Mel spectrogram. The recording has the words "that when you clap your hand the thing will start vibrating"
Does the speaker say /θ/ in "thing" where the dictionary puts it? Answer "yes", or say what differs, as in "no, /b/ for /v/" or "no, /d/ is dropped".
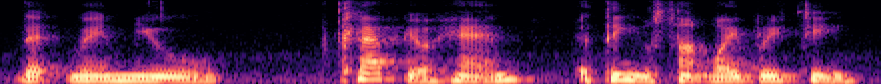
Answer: no, /t/ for /θ/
